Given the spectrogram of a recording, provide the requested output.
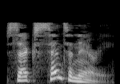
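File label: "sexcentenary", British English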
